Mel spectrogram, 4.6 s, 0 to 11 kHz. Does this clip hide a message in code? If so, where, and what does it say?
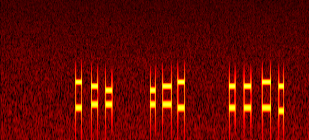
Yes: DTMF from 1.1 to 4.2 s, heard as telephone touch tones, dialled by hand, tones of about 110 ms. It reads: 687 786 5562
